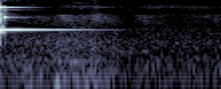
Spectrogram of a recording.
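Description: A single bright ding: a clear ringing tone struck once at the start that fades away over about a second.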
